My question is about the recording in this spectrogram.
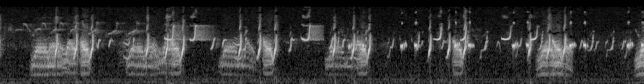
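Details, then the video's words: Quail calling in a mixed recording meant for hunting, dated 31 October 2025: several grating, buzzy bursts in the first half, then a busier stretch of quick high chirps and shorter rasping notes. "بٹیروں کی مکس آواز quail bird sounds for hunting bater ki awaaz"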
